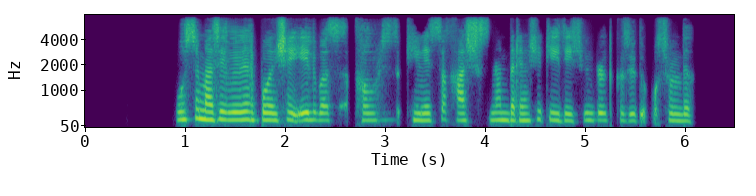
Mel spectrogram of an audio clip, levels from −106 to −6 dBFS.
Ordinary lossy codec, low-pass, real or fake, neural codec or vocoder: none; 7.2 kHz; fake; codec, 16 kHz, 0.5 kbps, X-Codec, HuBERT features, trained on general audio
